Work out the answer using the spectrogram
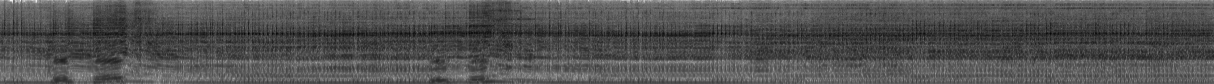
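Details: Gas-powered Losi Desert Buggy XL RC buggy with new aftermarket performance exhaust, kill switch and receiver: small two-stroke revs in two sharp buzzy rises, then settles to a steady high-pitched idle; running clean.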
